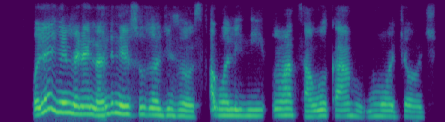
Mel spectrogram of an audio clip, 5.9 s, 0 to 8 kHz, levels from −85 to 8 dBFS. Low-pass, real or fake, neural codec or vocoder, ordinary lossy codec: 7.2 kHz; fake; codec, 44.1 kHz, 2.6 kbps, DAC; Opus, 32 kbps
